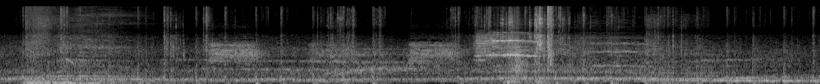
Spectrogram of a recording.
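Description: Footsteps walk steadily on hard ground.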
